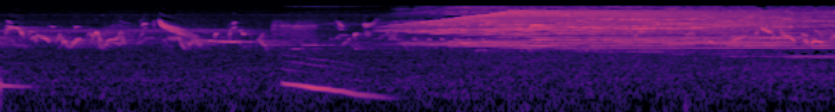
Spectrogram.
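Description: Children's-TV sound effects: twittering bird chirps with two slow, falling whistle-like tones, then from about three seconds in a bright magical shimmer that rises and keeps building.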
